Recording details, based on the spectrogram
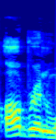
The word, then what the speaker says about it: Auberon: First of all, how do you pronounce A-U-B-E-R-O-N? Oberon? Aubryn? – Oh, Aubryn Waugh, known as Braun to his friends, of which I was not one, alas, because he's hilarious.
